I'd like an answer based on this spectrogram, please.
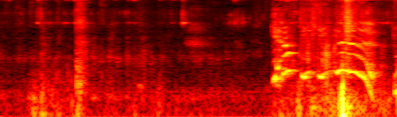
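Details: Shadow, a German Shepherd, and Poppy, a Chihuahua, grumbling irritably at each other while competing for their owner; quiet start with faint rustles, then a loud burst of arching, harmonic whining and growly grumbles filling the final second and a half.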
